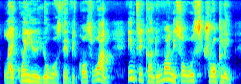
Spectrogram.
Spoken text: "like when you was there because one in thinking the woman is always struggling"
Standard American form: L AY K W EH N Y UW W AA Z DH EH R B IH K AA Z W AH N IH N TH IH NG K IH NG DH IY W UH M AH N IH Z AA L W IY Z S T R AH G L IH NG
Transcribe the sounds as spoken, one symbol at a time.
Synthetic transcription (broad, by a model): L AY K W EH N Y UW W AA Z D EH B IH K AA S W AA N IH N T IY K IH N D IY W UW M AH N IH S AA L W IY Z S T R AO G L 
